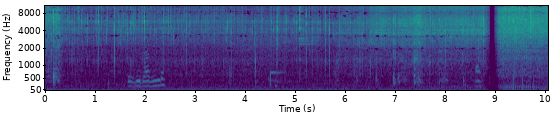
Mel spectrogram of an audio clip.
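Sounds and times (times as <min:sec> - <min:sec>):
onions sizzling in oil: 0:00.0 - 0:10.0
spatula scraping pan: 0:05.1 - 0:08.8.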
